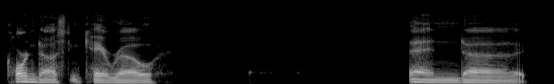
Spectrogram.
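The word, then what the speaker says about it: Karo: I think it's pronounced kro. K a r o less less tanic spice than you would expect.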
